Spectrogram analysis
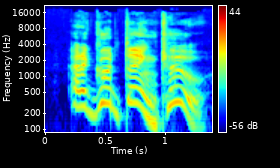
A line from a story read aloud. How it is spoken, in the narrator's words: I cried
